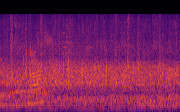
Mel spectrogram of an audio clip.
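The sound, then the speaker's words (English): An audience at an event applauds a sponsor steadily for several seconds, a dense, even wash of many hands clapping at once, with a faint voice briefly audible underneath near the start. “All right, this is going to take ages if we clap for everyone, because there are a lot of sponsors.”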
